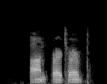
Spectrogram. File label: "unperturbed", english; adjectives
